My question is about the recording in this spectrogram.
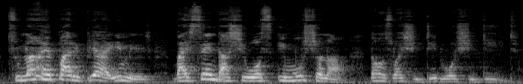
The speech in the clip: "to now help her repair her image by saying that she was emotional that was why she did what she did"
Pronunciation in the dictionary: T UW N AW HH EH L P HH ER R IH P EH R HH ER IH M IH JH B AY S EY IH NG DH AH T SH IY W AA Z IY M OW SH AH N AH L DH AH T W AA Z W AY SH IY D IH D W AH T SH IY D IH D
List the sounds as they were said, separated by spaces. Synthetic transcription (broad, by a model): T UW N AW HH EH P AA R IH P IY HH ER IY M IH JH B AY S EY IH NG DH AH T SH IY W AA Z IY M OW SH AH N AH L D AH T W AA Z W AY SH IY D IH D W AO T SH IY D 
